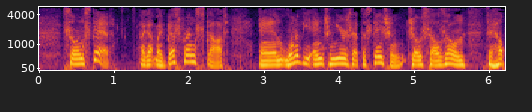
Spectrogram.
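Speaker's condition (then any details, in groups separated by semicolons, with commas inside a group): Cleft palate with lisp, mild; congenital cleft palate and cleft lip, could not nurse, infant operations, braces 10 years, therapy with Mrs. Adler; age 39, about 39 years since infant operations; mild residual lisp, sibilant s, voice not especially nasal, childhood consonants formed via sinuses, back of throat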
